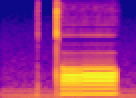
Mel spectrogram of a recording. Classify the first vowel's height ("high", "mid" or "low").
low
